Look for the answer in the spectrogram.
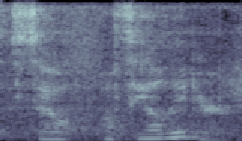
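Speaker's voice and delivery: quick unvoiced whisper goodbye. Real, not acted. Whispering a quick goodbye to viewers as she leaves. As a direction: breathe the sign-off, fast and hushed.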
